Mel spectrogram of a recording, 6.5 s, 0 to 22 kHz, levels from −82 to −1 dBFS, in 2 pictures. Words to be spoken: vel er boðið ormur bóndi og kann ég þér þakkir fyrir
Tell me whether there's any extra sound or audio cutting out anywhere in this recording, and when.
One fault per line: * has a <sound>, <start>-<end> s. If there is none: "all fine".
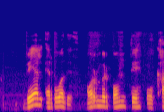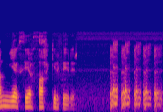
* has a laugh, 5.5-6.5 s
